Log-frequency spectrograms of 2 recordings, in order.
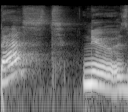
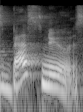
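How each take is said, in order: First: The T before the N is fully released. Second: The T before the N is not released.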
